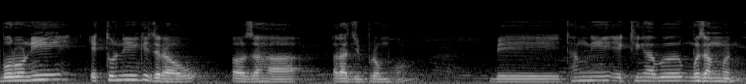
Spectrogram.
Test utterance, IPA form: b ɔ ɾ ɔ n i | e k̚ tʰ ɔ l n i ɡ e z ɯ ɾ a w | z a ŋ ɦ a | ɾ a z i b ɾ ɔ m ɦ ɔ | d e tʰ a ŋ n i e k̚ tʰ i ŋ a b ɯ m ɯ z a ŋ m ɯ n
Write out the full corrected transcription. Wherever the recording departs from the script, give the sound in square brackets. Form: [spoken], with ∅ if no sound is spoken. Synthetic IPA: b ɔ ɾ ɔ n i | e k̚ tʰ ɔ [ɾ] n i ɡ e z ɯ ɾ a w | z a [∅] ɦ a | ɾ a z i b ɾ ɔ m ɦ ɔ | [b] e tʰ a ŋ n i e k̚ tʰ i ŋ a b ɯ m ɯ z a ŋ m ɯ n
